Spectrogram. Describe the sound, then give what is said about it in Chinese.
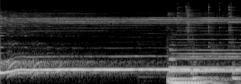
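A big wolf howls: one sustained, steady mid-pitched cry that rises slightly at its start and holds for over a second, before a louder, low, heavy burst of sound cuts in. “竟然有一只大野狼来了。”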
